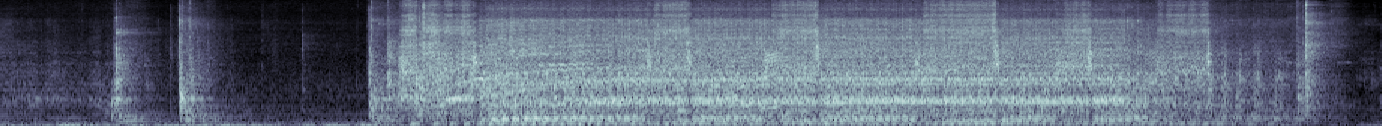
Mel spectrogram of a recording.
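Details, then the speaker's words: Military-surplus twin-cylinder engine, supercharged: short crank bursts, then a brief uneven run with a higher whirr that fades and stops. It starts but won't keep running; lost spark is suspected from the bad-looking magneto coil, not confirmed. "reckon we uh lost spark? We want to check."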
